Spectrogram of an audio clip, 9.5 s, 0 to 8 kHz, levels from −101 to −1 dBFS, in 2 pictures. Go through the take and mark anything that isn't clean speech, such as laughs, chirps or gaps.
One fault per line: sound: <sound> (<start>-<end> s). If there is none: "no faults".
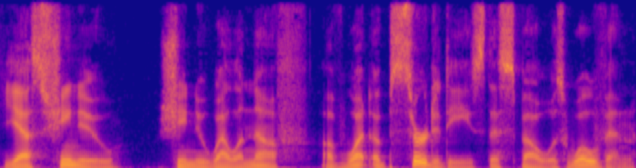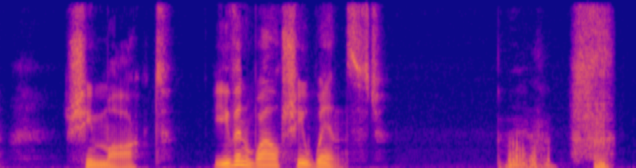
sound: sniff (8.5-9.4 s)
